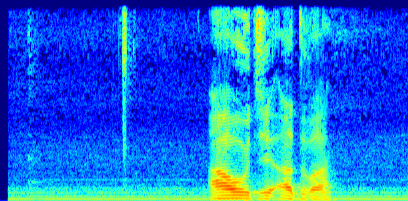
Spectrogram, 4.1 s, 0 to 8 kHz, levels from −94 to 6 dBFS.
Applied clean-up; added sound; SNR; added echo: none; none; none; none.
